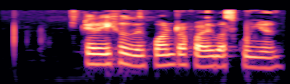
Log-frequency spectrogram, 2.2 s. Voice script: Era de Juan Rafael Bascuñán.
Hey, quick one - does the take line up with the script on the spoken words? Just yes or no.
no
